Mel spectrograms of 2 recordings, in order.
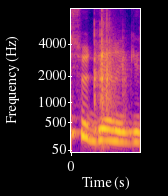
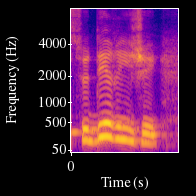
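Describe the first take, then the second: First: The g is a hard sound, like in go. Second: The g is a soft sound, like the j in jour. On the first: The speaker calls it wrong. "ماشي سو ديريغي" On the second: The speaker calls it right. "يعني حنزيد هنا او باش هذا يولي ينطق جي"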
